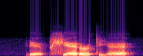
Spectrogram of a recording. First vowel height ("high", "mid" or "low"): mid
